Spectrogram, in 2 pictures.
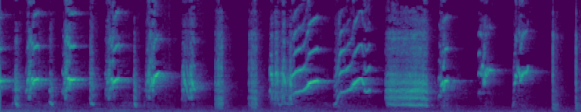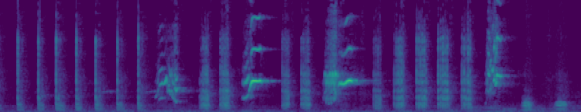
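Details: Lure chatter from a white-eyed Javan myna, nodding as it sings, meant to prompt a stalled myna; quick clicking notes, a long harsh rasp, and repeated upslurred whistles tumble together without break.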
